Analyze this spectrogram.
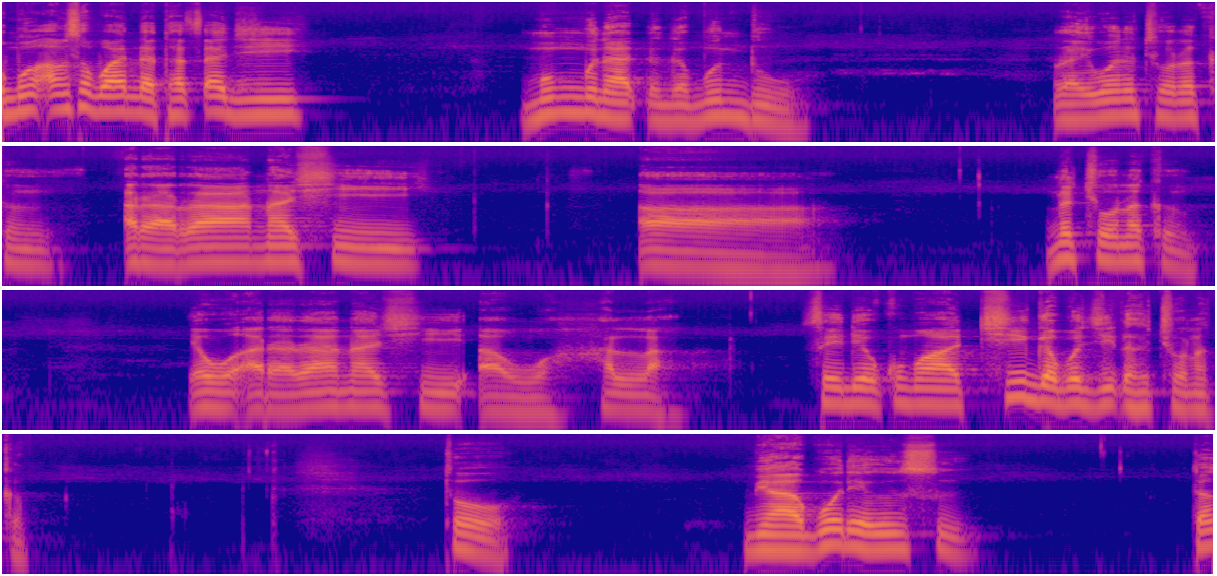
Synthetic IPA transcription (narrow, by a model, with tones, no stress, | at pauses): do˨mu˦nʔa˦msa˦ba˦ji˦nda˨ta˦t͡sʼa˦d͡ʒi˦ | mu˦nmu˨na˨ɗi˨ɡa˨mu˦ndu˨ | ɾa˨ju˦wa˦na˦t͡ʃo˦na˦ki˨n | a˨ɾa˨ɾa˦na˦ʃi˦ | a˨ | na˦t͡ʃo˦na˦ki˨n | ja˦wa˨ʔa˨ɾa˨ɾa˦na˦ʃi˦ʔa˨wa˨ha˦lːa˨ | sa˦i˦da˦ku˦ma˦t͡ʃi˦ɡa˨ba˦d͡ʒi˦ɗa˨hi˦t͡ʃo˦na˦ki˨n | to˨ | mi˨a˨ɡo˦ɗe˨ɾi˦nsu˨ | ta˦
